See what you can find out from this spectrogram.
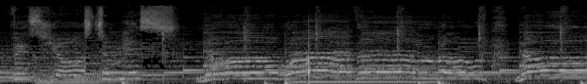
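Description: Two short bursts of damaged data in a compressed stream break up the audio. The first is a brief blip at 0.85 s. The second is a longer glitch from 3.06 to 3.09 s. In each case, corrupted bytes in the encoded stream leave the decoder unable to read the affected frames correctly. It loses frame sync and outputs a glitch until it finds the next valid frame header and normal decoding resumes.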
